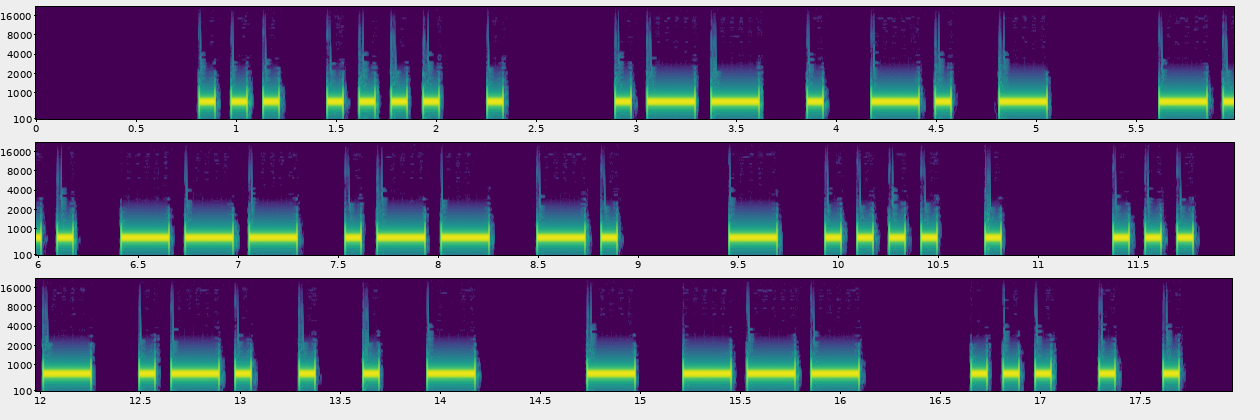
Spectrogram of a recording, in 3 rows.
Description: Morse code, heard as a keyed tone, about 15 wpm, 700 Hz. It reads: SHE WENT DOWN THE STREET TO SEE
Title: Sentences from Top 1000 Words - Review Part 5 - 15wpm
